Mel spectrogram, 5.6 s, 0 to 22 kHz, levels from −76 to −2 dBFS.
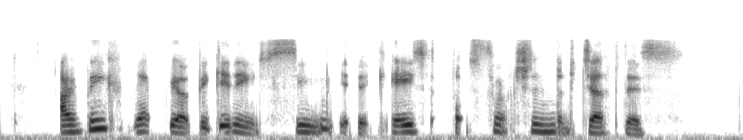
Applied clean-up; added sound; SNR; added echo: neural diffusion model UNIVERSE++.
